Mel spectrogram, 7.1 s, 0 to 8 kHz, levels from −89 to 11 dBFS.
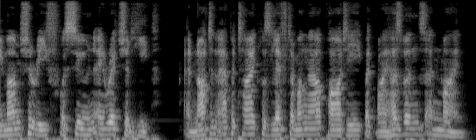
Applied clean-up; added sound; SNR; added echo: classical method WPE with log-MMSE.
